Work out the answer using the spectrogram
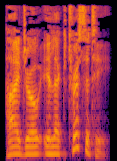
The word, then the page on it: hydroelectricity: British English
